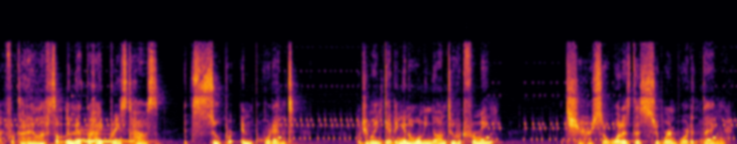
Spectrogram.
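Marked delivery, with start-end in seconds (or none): 0.0-6.1 quiet, raised-pitch whisper. A character asks another to fetch something from the high priest house, whispering. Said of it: "but why are we whispering?".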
